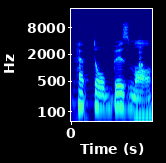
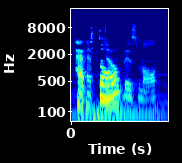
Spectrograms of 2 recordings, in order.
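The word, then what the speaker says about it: Pepto-Bismol: this one wrong initially thinking it was actually pepal Bismol when in reality it's pep bismal which is why I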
